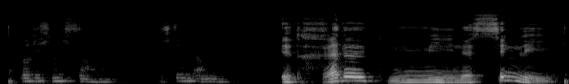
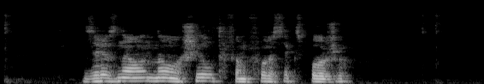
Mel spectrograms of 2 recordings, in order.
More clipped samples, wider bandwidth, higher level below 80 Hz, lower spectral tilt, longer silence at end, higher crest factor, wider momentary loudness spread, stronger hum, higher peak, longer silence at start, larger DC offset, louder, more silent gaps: neither; first, 13 kHz vs 11 kHz; second, -66 dBFS vs -58 dBFS; second, -5 dB/octave vs -7.5 dB/octave; second, 0 s vs 1.35 s; about the same, 22 dB vs 18 dB; first, 20 LU vs 10 LU; neither; second, -14 dBFS vs -6 dBFS; second, 0.1 s vs 0.85 s; neither; second, -34 LUFS vs -22 LUFS; neither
